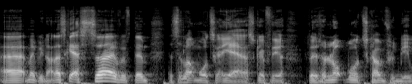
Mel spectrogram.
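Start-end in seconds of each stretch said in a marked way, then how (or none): 3.1-4.1 deeper voice, lower and quieter. Reading out a team talk to the players: deeper voice. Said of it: "Why am I got a deeper voice?".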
